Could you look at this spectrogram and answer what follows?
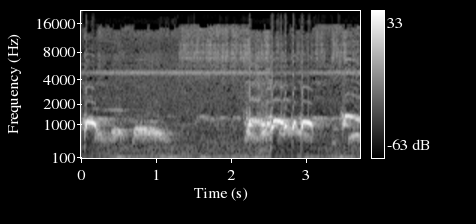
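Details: Cemani zebra dove singing loudly as a lure to stir rival doves to reply and raise breeding drive; soft low coos give way to a sharp clicking burst and rolling cooed phrase, with a constant high tone and faint low pulses.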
